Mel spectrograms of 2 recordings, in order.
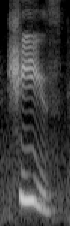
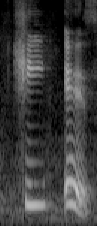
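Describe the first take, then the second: First: It is said as one short contracted word. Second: It is said as two separate full words. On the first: "How we have to pronounce it? She's" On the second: "here it is written she is"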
